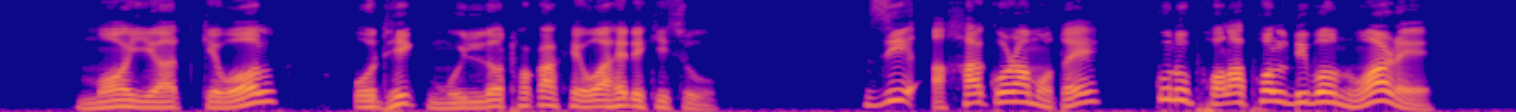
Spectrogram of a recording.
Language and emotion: Assamese, angry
